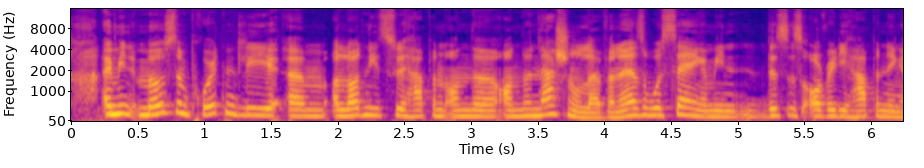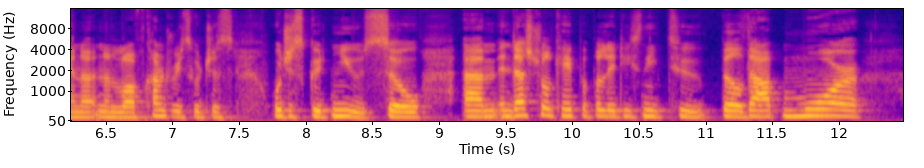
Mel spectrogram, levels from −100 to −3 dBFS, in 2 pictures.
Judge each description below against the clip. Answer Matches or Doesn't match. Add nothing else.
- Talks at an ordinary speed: Doesn't match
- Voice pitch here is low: Doesn't match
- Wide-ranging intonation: Doesn't match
